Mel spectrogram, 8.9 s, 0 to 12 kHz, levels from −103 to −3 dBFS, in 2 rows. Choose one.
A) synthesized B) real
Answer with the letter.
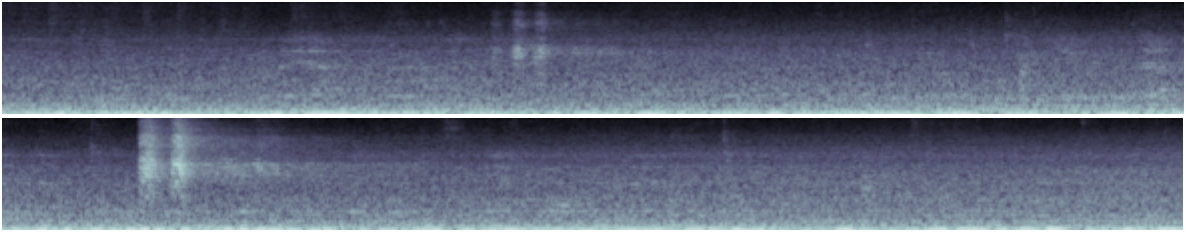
B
